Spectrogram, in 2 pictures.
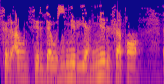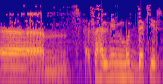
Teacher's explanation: أما السبعة يتفقون على ترقيق الراء الساكنة التي قبلها كسر أصلي، مثل فرعون، فردوس، مرية، مرفق، فهل من مدكر، سواء كانت الراء متوسطة أو متطرفة، إذا سكنت وكان قبلها كسر أصلي ففي كل ذلك يرقق القراء، ومتفقون على ذلك كما سنرى في الأمثلة التي نستمع إليها الآن.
